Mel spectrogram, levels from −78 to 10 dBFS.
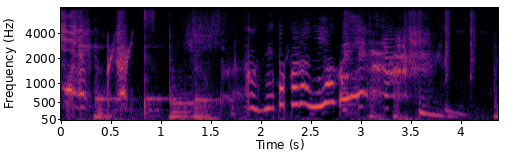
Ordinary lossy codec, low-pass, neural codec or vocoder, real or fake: none; none; codec, 16 kHz, 2 kbps, FreqCodec, smaller model; fake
